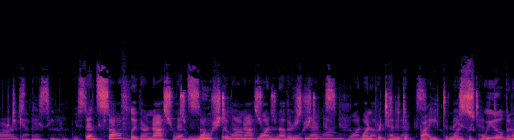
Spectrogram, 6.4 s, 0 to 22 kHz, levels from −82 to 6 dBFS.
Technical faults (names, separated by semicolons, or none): doubled audio track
